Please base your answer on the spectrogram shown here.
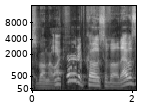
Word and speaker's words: Kosovo: my country proper swing I never heard of Kosovo right well you that's not a place cuz it's Kosovo you've never heard of that either yeah hey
